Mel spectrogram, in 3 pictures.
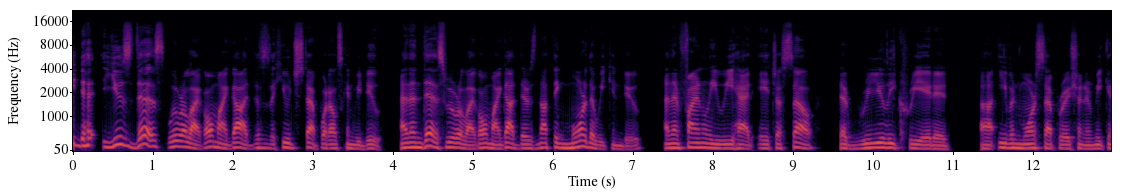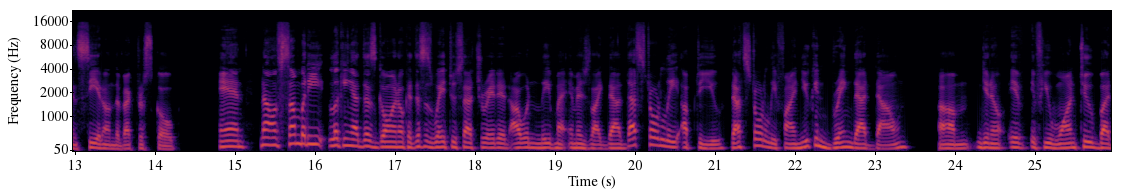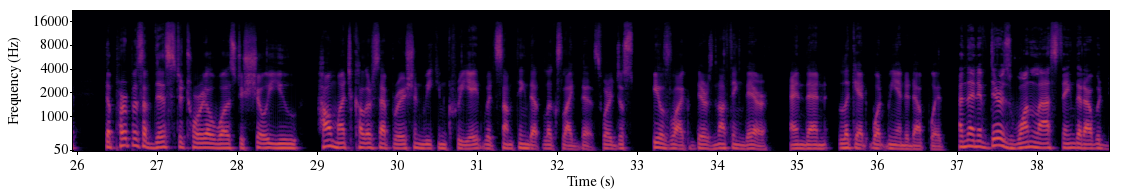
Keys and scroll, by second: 3.4 super+d, 7.4 super+d, 11.6 super+d, 13.5 3, 14.9 super+d, 16.4 i, 17.1 2, 26.0 3, 26.7 i, 28.3 3, 30.8 shift+d, 34.1 shift+d.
